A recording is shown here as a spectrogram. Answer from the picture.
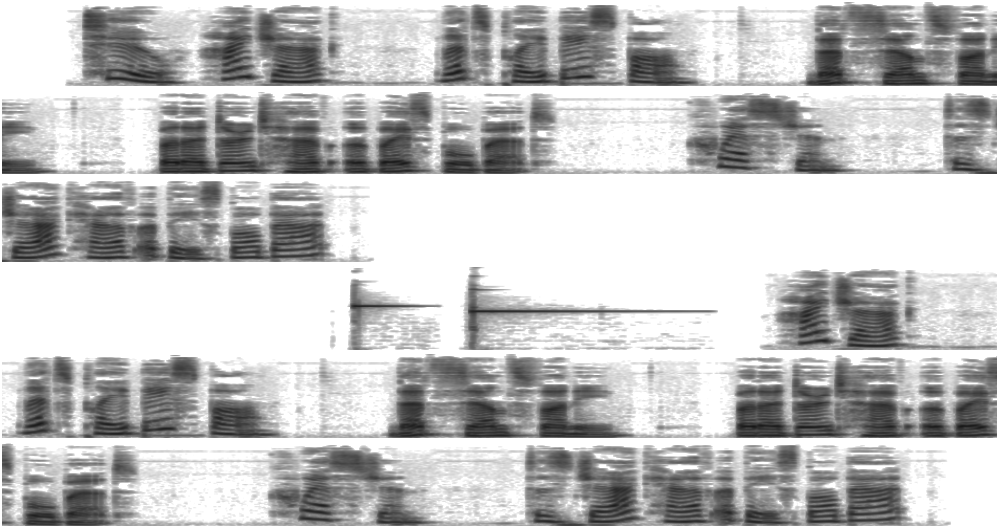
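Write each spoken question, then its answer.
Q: Does Jack have a baseball bat?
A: No, he doesn't.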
